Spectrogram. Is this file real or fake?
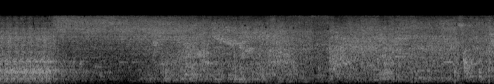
real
